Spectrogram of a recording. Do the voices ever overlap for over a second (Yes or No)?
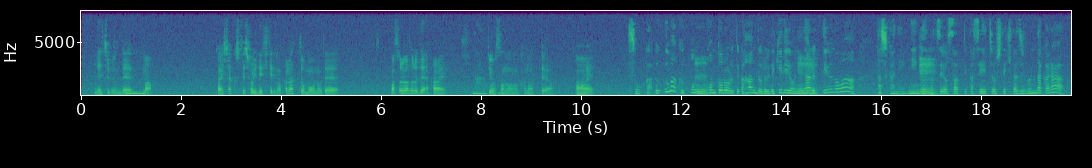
No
